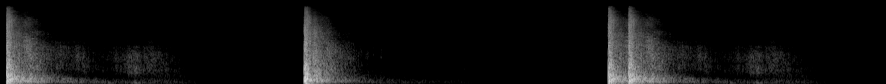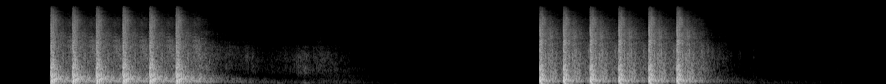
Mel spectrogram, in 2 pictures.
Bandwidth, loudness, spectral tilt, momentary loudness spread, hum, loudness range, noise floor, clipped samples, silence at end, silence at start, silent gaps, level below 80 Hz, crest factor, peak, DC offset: 16 kHz; -19 LUFS; -4.5 dB/octave; 18 LU; none; 7 LU; -87 dBFS; under 0.1%; 1.75 s; 0.05 s; 2.42-3.03 s, 5.64-6.07 s, 8.65-9.35 s, 13.41-14.24 s; -36 dBFS; 22 dB; 0 dBFS; under 0.1%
